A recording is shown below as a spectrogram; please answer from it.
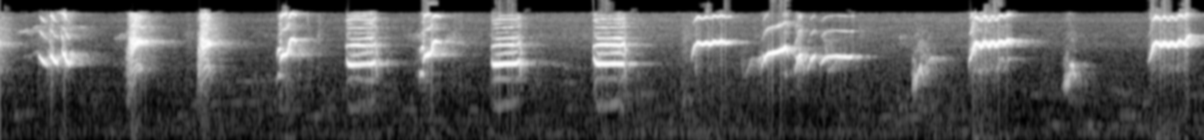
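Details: Decoy Oriental magpie-robin singing a fighting song to spur other magpie-robins into morning song: a series of short harsh, layered notes repeated about every half second, then bright whistled upslurs and clipped high chips.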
